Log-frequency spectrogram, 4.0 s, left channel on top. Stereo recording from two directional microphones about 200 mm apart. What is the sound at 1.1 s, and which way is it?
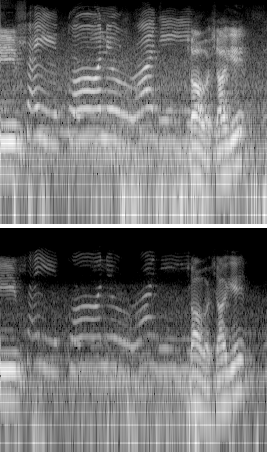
Child singing, 40° left (ahead or behind).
